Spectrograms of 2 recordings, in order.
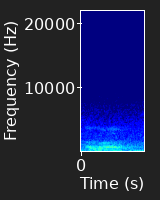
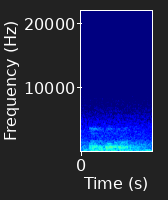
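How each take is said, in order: First: The words are contracted and run together. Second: The words are contracted and run together.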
